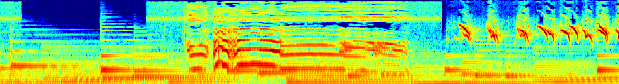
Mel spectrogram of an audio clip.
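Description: A rooster crows once, about a second and a half in, over soft background music with sustained notes. From about four and a half seconds in, many chicks peep rapidly with short falling peeps.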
